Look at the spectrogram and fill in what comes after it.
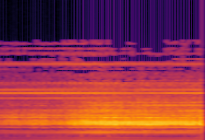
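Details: CNC router carving in pine, about two-thirds through the cut. Steady high whine swelling slightly as the bit bites in, even and unbroken; spindle cutting smoothly with no chatter.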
